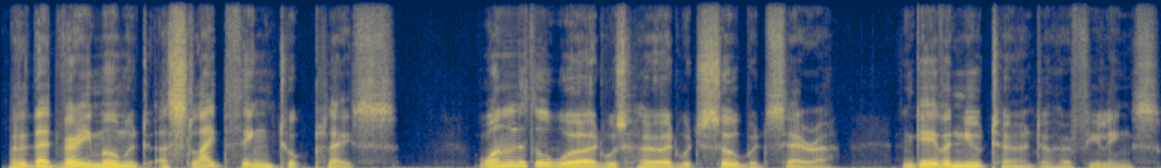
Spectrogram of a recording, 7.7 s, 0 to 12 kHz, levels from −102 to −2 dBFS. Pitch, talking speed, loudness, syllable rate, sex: 125 Hz, 200 wpm, -18 LUFS, 5.2 syllables/s, male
